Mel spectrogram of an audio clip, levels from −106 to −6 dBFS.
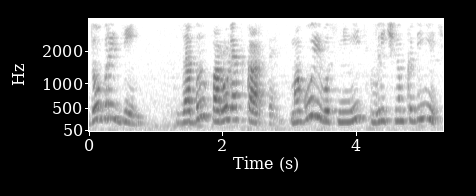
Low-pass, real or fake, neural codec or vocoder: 3.6 kHz; real; none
